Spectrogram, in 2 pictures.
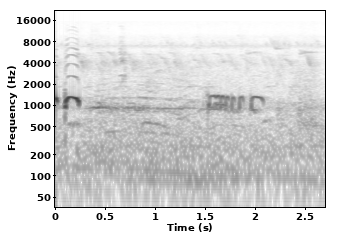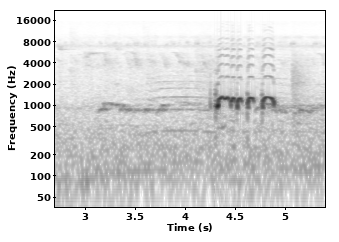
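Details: Female zebra dove calling males: a short coo at the start, a mid-volume phrase near 1.5 seconds, then a loud burst of four rolling coos near 4.3 seconds, over faint background cooing.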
